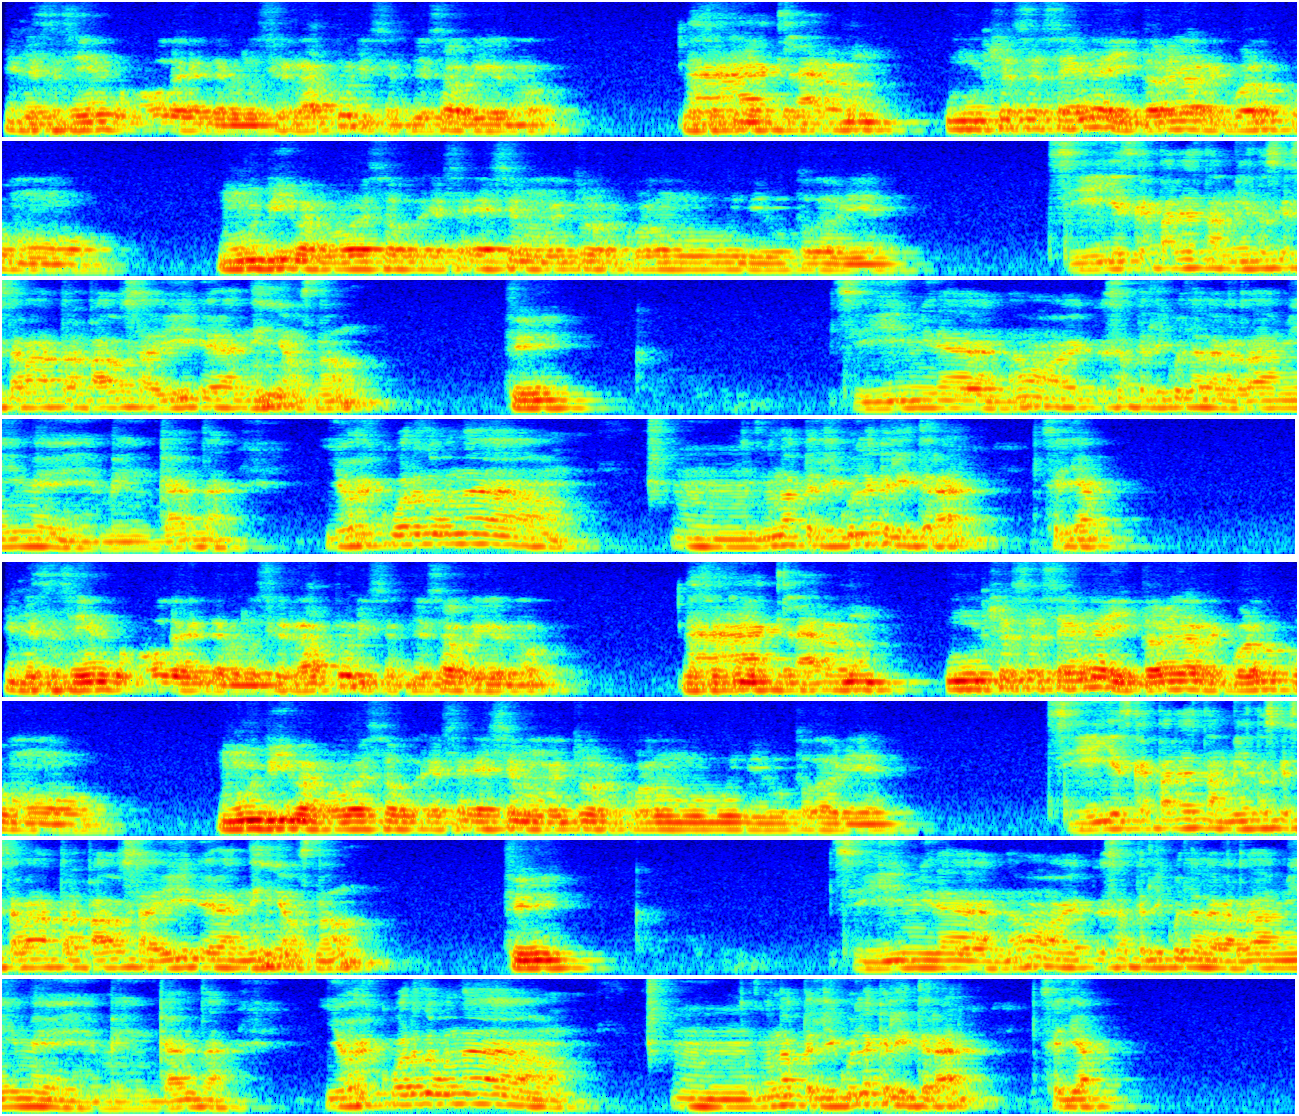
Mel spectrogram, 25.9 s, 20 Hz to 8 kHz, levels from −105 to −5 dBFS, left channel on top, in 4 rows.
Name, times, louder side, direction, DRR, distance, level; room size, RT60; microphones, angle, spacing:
voice 1, 0.0-2.7 3.4-4.4 4.7-6.9 7.6-10.9 15.5-15.8 17.7-17.9, right 3 dB, 45° right, -4 dB, 1.9 m, -22 dB
voice 2, 3.4-4.3 11.7-14.7 17.1-20.7 21.0-22.2 22.8-24.3 24.6-24.9, right 2 dB, 75° right, 0 dB, 2.8 m, -27 dB
8.0 x 4.4 x 4.5 m, 0.39 s
head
